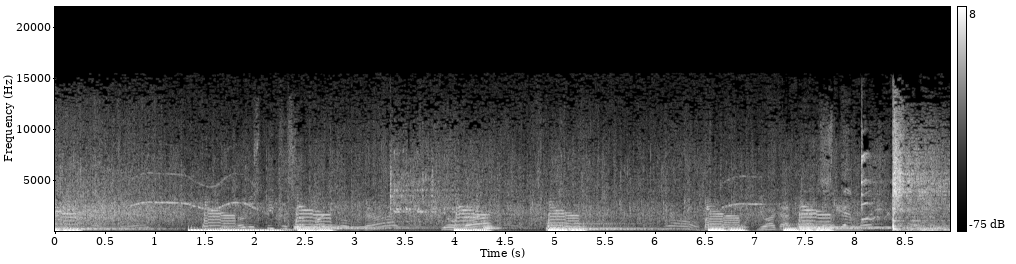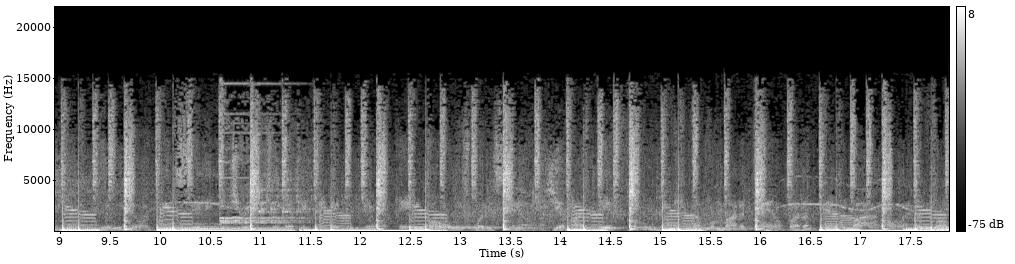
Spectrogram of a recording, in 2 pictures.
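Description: A hip hop song plays loudly after a brief quiet start, with a booming bassline, punchy steady drums and a rapped vocal running continuously throughout.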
